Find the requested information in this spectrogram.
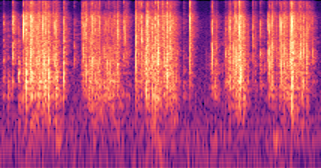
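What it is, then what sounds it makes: Crinkled plastic bag of fake spider web. A clear cellophane package filled with white synthetic spider web and small plastic spiders is held in both hands and crinkled and squeezed with the fingers and nails. Bright, crackly crinkling comes in several bursts separated by short pauses, almost entirely high-frequency with no low end.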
